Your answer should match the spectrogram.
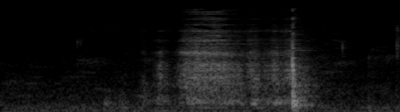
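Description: Mostly quiet, with a brief soft rustle about a second in that ends in a sharp click: small handling noise at a kitchen counter.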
